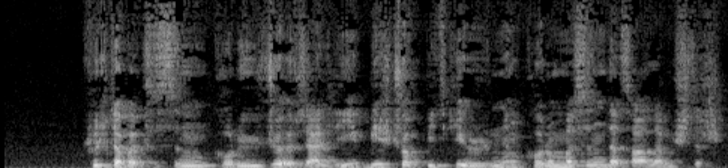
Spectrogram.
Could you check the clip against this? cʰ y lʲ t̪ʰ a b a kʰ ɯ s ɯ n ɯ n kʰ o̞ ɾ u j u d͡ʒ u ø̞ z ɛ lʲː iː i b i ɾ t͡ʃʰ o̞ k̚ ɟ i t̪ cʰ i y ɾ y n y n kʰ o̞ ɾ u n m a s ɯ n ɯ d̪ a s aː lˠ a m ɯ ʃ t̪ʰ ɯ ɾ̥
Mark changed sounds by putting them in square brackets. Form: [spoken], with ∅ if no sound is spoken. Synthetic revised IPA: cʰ y lʲ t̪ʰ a b a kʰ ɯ s ɯ n ɯ n kʰ o̞ ɾ u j u d͡ʒ u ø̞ z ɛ lʲː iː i b i ɾ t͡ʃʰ o̞ k̚ [b] i t̪ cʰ i y ɾ y n y n kʰ o̞ ɾ u n m a s ɯ n ɯ d̪ a s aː lˠ a m ɯ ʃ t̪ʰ ɯ ɾ̥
